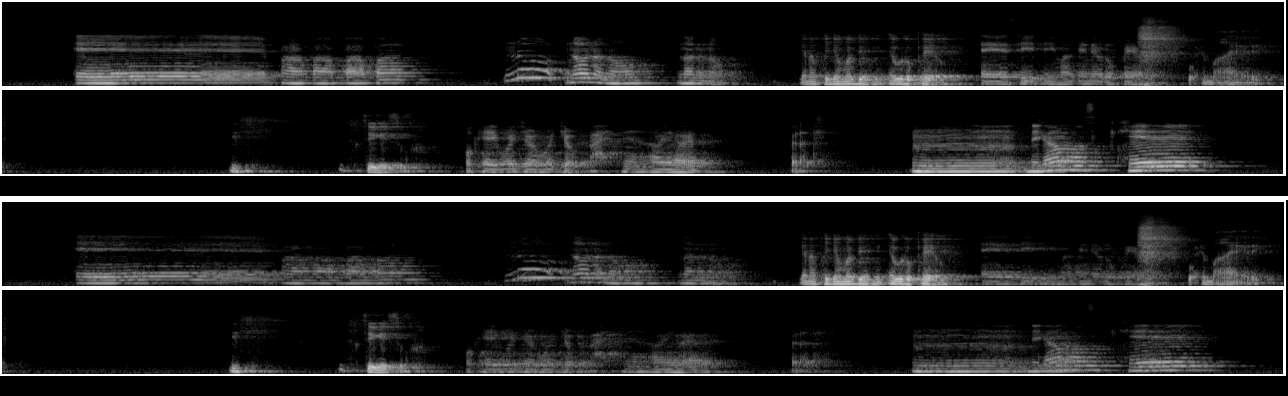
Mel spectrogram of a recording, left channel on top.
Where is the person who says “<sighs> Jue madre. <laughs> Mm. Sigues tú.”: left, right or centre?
Right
